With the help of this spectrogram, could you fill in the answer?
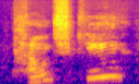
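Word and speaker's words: Pączki: You should say Pounchki, which is how the word is pronounced.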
